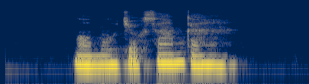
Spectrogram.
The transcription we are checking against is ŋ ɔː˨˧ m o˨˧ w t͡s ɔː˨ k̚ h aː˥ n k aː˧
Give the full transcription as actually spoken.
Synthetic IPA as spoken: ŋ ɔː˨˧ m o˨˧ w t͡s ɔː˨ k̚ s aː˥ m k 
